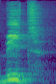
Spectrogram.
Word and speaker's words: bite: have some cool images it's pronounced beat but I'll let you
